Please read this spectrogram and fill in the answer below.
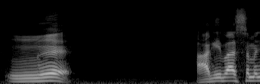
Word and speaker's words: ङ: क, ख, ग, घ, ङ। आगे बात समझ में, ये पंचम वर्ण है, इसका उच्चारण होगा ङ, एनजी, और नाक से इसका उच्चारण होता है।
